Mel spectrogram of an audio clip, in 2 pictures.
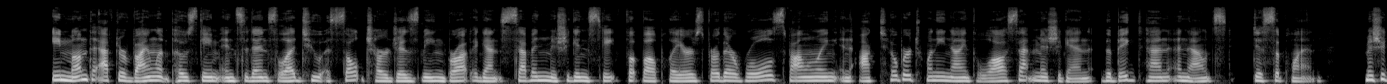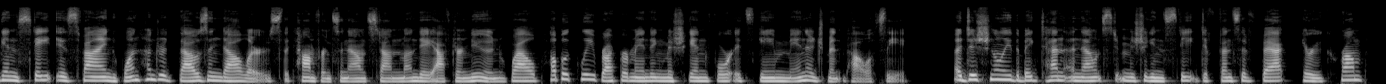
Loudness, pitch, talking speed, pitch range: -19 LUFS, 165 Hz, 140 wpm, 155-180 Hz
